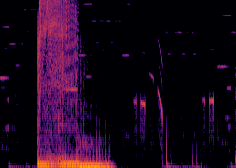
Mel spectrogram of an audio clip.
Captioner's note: none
